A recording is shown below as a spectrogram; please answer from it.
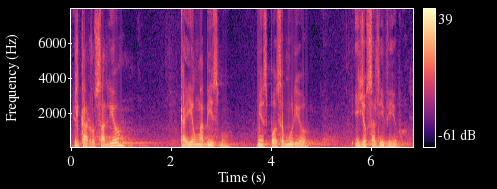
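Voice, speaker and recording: A man's voice: medium pitch, dark tone, big-room sound. A man voicing a grieving homeless drunkard who confesses his past in a pleading voice. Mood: sorrowful. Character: grieving homeless adult male drunkard, remorseful.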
